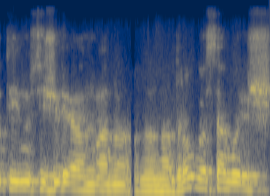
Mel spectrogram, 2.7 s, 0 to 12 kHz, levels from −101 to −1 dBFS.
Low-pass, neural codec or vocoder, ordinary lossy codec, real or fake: 7.2 kHz; codec, 16 kHz, 16 kbps, FreqCodec, larger model; Opus, 16 kbps; fake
